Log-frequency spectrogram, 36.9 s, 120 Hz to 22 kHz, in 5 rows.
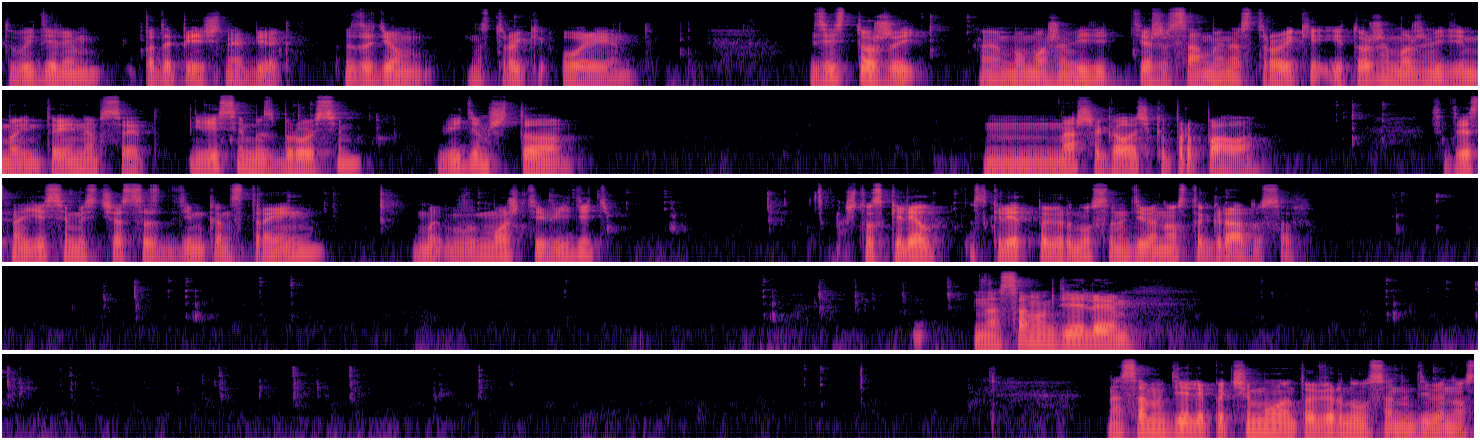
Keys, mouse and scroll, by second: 2.4 click, 4.6-14.2 drag, 14.9 click, 16.0 alt+middle click, 16.3 alt+click, 17.6 alt+right click, 17.8 alt+click, 19.4 click, 20.7 drag, 21.7 alt+middle click, 22.9-23.4 drag, 23.4 alt+right click, 24.9-26.5 alt+drag, 26.9 ctrl+a, 28.4 click, 29.3 alt+middle click, 29.6 ctrl+z, 30.0 ctrl+z, 30.4 ctrl+z, 30.8 ctrl+z, 31.1 ctrl+z, 33.5 click, 36.0 click, 36.4 alt+click.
